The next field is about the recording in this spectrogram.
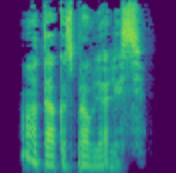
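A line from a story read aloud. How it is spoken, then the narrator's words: Wry snort. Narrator (Russian): хмыкнул аптекарь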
